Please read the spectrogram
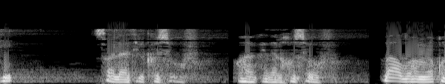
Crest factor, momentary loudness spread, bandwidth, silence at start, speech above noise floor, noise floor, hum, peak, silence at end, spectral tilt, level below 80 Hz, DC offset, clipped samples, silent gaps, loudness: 14 dB; 19 LU; 5.8 kHz; 0 s; 27 dB; -39 dBFS; none; 0 dBFS; 0 s; -9 dB/octave; -42 dBFS; under 0.1%; 1%; none; -13 LUFS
